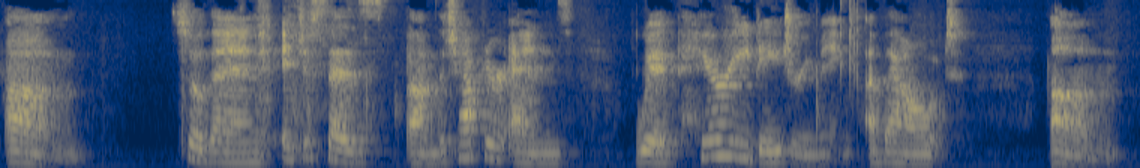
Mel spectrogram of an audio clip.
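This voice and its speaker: A woman's voice: on the low side, big pitch swings, slow, a bit bright, echoey room, a little hiss or hum. A woman teacher giving a chatty chapter review for her students, with lots of fillers.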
